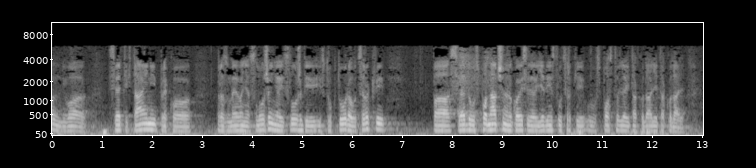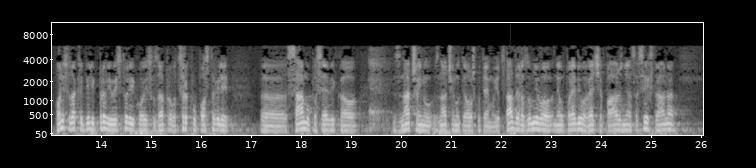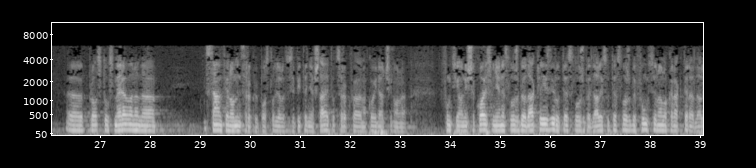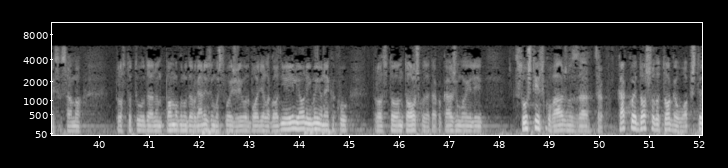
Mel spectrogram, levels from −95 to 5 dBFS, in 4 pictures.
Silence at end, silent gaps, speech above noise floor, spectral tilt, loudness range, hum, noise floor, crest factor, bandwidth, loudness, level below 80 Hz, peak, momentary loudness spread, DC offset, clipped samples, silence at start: 0 s; none; 23 dB; -7 dB/octave; 5 LU; none; -41 dBFS; 18 dB; 6.2 kHz; -19 LUFS; -34 dBFS; 0 dBFS; 11 LU; under 0.1%; under 0.1%; 0 s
